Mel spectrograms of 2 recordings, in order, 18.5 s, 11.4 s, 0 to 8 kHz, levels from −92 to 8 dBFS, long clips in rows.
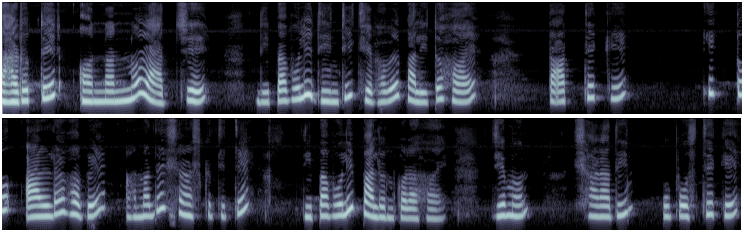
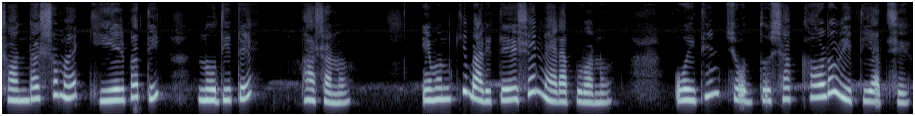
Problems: constant background noise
